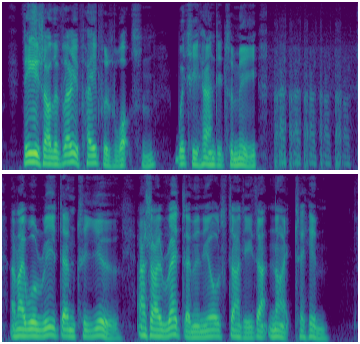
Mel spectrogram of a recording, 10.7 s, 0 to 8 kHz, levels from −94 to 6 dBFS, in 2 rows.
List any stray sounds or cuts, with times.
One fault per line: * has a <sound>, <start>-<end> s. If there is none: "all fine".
* has a laugh, 4.1-5.2 s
